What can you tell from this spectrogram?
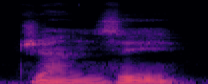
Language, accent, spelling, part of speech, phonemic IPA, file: English, US, Gen Z, proper noun / noun, /ˌd͡ʒɛn ˈziː/, En-us-Gen Z.oga
- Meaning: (proper noun) Clipping of Generation Z; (noun) Synonym of Gen-Zer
